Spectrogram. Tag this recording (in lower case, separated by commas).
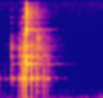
chink, glass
